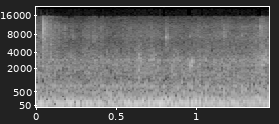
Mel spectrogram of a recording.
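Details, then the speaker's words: Maruti Suzuki Swift after suspension repair, driven on rough road: steady low road rumble, no knocks or clunks, only slight interior rattle; suspension quiet. "വേറെ കുഴപ്പമൊന്നുമില്ല ഇപ്പൊ വണ്ടി നല്ല smooth ആയിട്ട് തന്നെ പോകുന്നുണ്ട് കണ്ടോ റഫ് റോഡിലാണ് നമ്മൾ സ്ഥിരം ഓടിക്കുന്നത്"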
